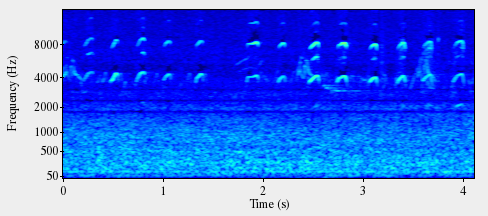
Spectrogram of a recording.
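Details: White-headed woodpecker nest in Lassen Volcanic National Park, where parents bring feedings to the cavity. Quick, high chirps come in an uneven series, growing a little louder toward the end, over steady soft background noise.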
